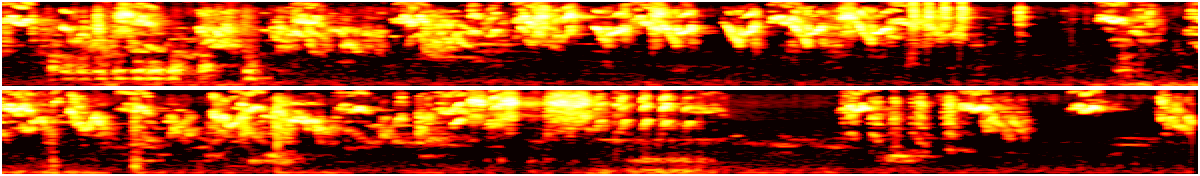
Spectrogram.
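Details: Budgies chattering in a busy, high-pitched stream of twittering, scratchy warbles, pausing briefly around four seconds and again near seven and a half seconds before resuming.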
